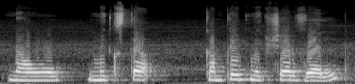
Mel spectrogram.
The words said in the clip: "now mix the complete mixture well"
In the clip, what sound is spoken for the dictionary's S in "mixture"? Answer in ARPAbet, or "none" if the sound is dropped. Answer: none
